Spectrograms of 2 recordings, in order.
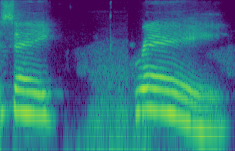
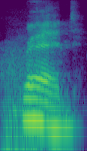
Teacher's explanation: And you see that gray feels kind of tense, yes, and red feels kind of relaxed.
